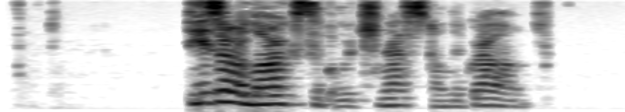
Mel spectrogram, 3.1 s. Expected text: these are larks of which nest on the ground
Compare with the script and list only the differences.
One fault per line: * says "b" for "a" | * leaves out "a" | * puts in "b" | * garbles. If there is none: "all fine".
all fine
